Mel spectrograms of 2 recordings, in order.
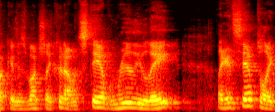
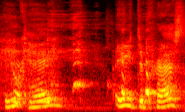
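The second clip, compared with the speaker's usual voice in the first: mock worried wife; 6 semitones higher than usual. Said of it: "she's like".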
